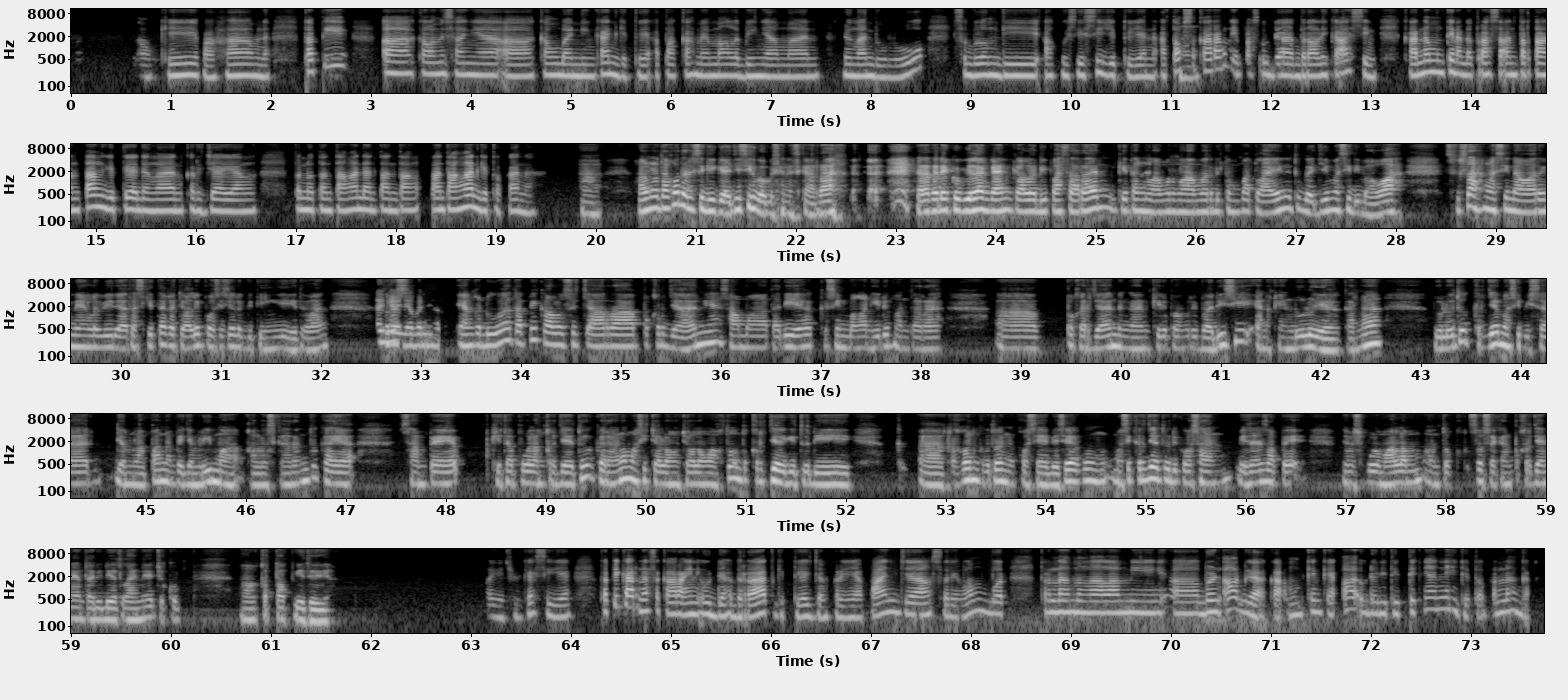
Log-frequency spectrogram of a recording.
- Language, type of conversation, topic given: Indonesian, podcast, Apa arti pekerjaan yang memuaskan bagi kamu?
- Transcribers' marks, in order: static; other background noise; distorted speech; laughing while speaking: "bagusan yang sekarang"; chuckle; other noise; in English: "deadline-nya"; in English: "burnout"; tapping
